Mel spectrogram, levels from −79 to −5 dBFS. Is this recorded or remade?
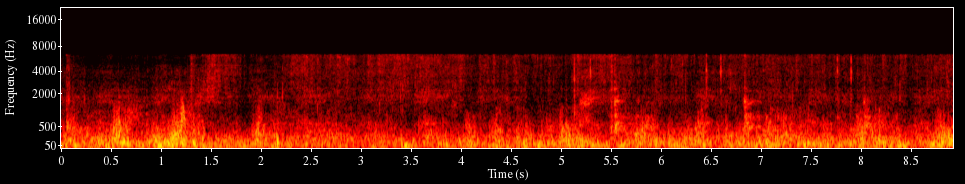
recorded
